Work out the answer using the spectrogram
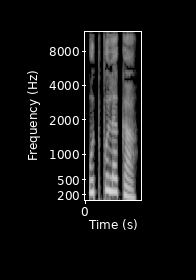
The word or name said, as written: ಉತ್ಪುಲಕ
